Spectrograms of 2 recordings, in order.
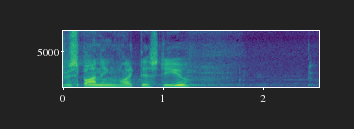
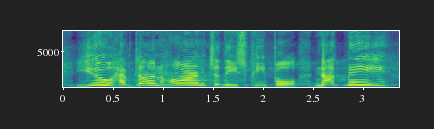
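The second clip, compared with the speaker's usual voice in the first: raised, slow, accusing voice; frustrated accusation; 9 semitones higher, 6 dB louder, slower than usual. Acted. Moses accusing God, frustrated and loud. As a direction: hurl the blame back at heaven. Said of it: "It is a frustrated accusation".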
